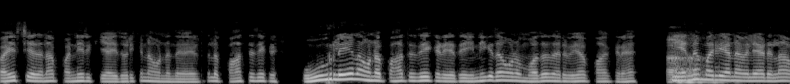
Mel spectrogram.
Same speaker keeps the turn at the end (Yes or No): Yes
